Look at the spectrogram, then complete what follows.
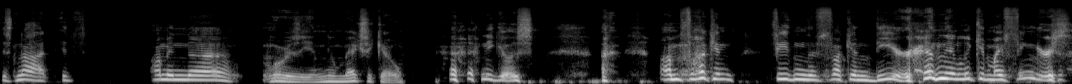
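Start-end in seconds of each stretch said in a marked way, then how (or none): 6.6-10.7 play-acted giggling through the words, pitched up. Retelling what he said while feeding deer, imitating someone giggling. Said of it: "And he's fucking giggling".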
